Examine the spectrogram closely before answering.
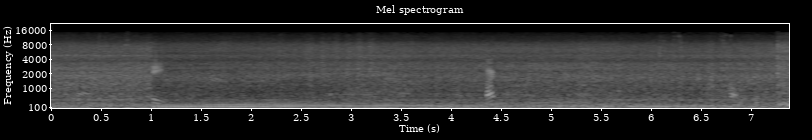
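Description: A dog pants rapidly.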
